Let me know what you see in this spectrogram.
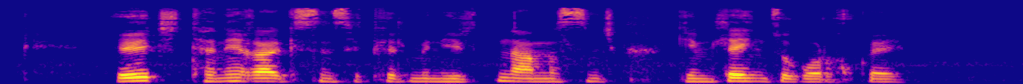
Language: Mongolian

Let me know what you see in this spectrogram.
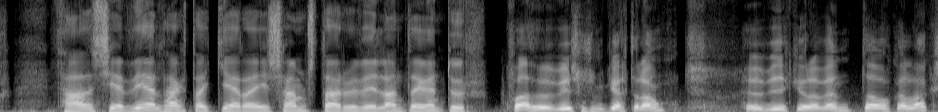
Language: Icelandic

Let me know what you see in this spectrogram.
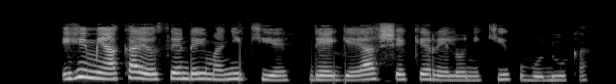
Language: Taita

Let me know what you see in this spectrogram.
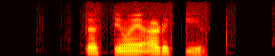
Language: Indus Kohistani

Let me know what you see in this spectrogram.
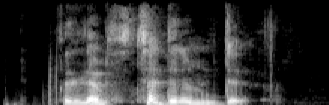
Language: Kabyle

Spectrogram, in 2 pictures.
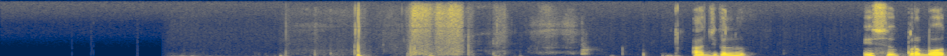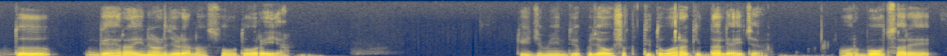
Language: Punjabi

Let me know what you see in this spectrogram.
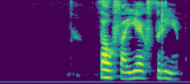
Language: Icelandic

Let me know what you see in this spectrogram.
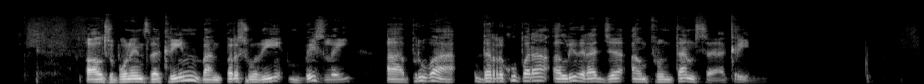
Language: Catalan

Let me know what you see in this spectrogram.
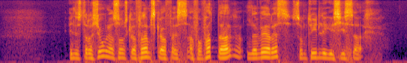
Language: Norwegian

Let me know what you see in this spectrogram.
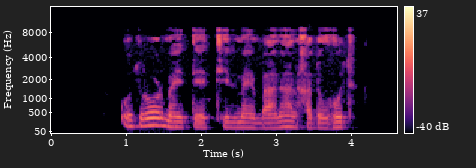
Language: Gawri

